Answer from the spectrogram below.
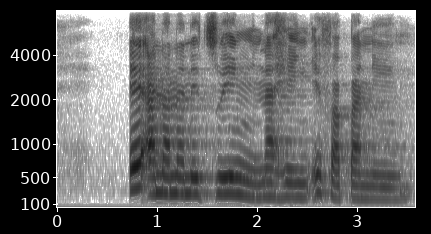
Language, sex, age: Southern Sotho, female, 23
